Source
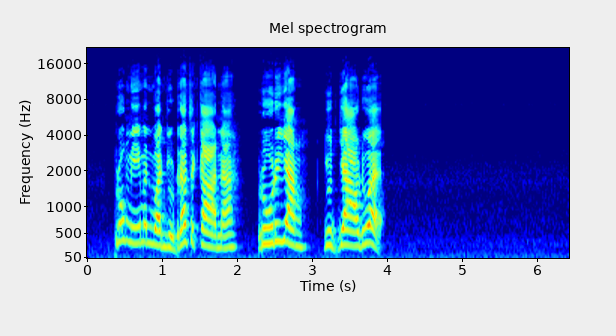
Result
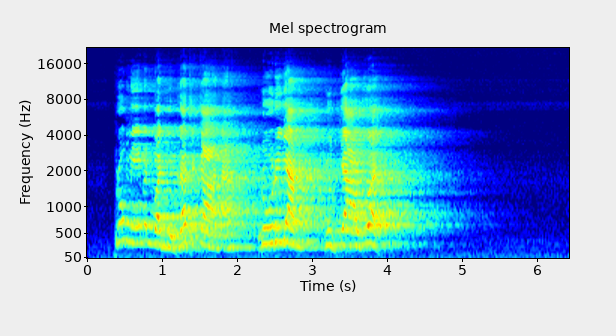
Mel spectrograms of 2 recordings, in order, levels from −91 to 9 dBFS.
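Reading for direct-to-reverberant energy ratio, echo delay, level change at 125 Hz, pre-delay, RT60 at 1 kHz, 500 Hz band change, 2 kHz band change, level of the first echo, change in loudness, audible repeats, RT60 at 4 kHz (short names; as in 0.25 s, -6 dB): 2.0 dB, none, n/a, 5 ms, 2.0 s, +2.5 dB, +3.5 dB, none, +3.0 dB, none, 1.8 s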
